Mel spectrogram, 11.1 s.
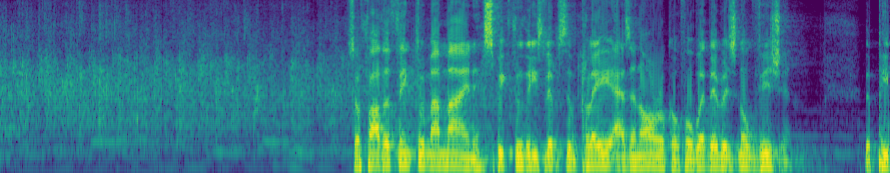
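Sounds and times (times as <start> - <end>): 
crowd clapping: 0.0 - 8.0
speech: 4.4 - 10.0, 10.8 - 11.1.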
